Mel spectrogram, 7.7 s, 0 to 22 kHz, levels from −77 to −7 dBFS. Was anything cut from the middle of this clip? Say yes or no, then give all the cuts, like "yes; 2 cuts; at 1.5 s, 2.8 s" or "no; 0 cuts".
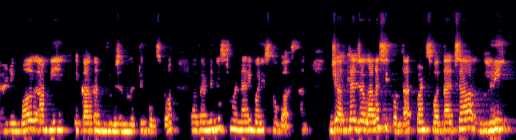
yes; 1 cut; at 2.8 s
